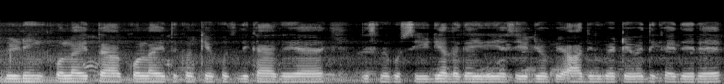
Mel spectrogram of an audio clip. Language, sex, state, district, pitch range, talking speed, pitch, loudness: Hindi, male, Rajasthan, Bikaner, 125-130 Hz, 190 wpm, 130 Hz, -16 LUFS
